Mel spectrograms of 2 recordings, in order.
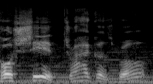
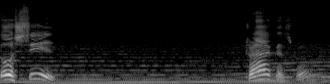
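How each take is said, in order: First: It sounds amazed and excited. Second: It sounds flat and unimpressed.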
